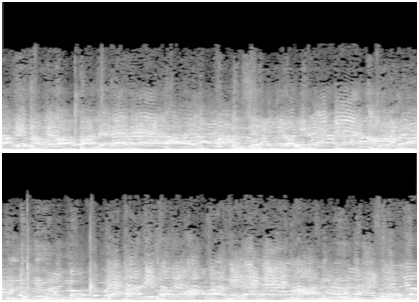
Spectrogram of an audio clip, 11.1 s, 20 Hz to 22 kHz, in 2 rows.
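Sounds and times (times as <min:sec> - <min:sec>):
children shouting and singing: 0:00.0 - 0:11.0
loud dance music: 0:00.0 - 0:11.0.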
